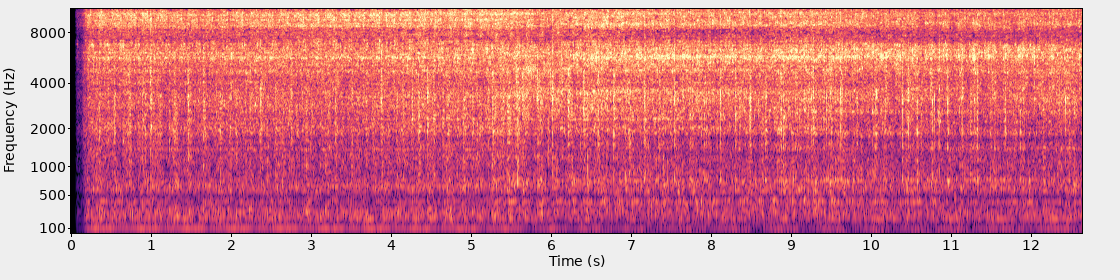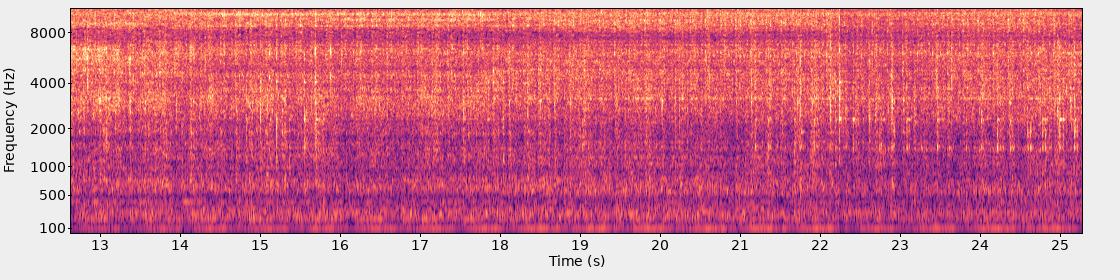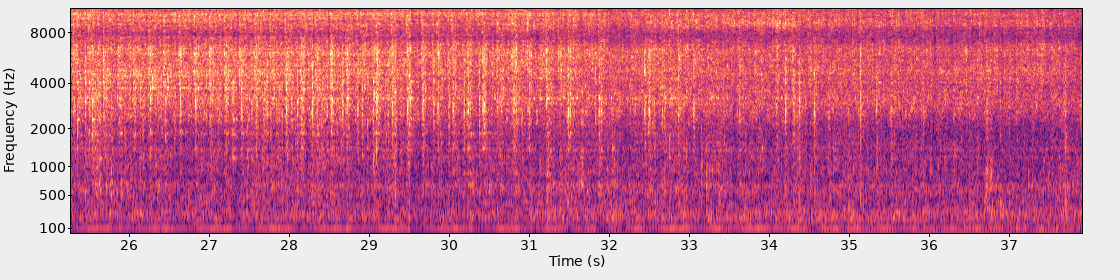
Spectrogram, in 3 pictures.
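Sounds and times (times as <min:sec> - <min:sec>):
meat grinder motor hum: 0:00.1 - 0:37.9
mechanical rattle of grinder: 0:00.3 - 0:16.0.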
